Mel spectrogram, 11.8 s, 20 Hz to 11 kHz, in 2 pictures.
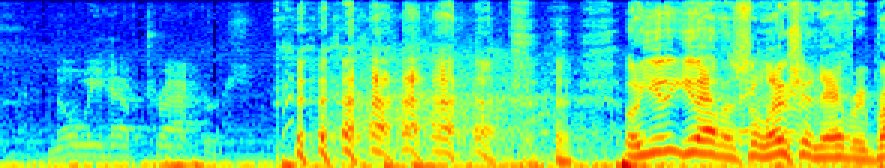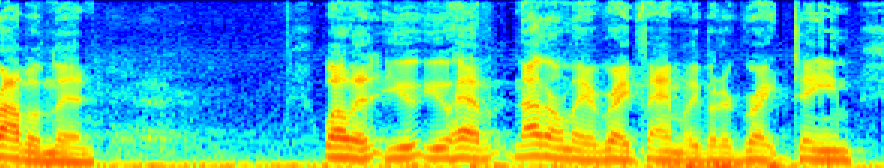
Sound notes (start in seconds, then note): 1.9 audience laughing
